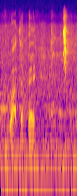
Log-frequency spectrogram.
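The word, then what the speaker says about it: Guatapé: I was saying it wrong earlier. Guatape.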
